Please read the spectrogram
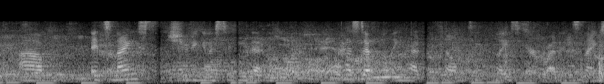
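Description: Brief smears or wobbles at 1.56 to 1.61 s, 2.35 to 2.40 s and 4.24 to 4.28 s are short concealed packet loss. About 40, 20 and 20 ms of audio arrived too late, and the receiver bridged each gap by extending the preceding sound. The call path's 8 kHz ceiling stays unchanged throughout.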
